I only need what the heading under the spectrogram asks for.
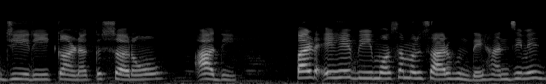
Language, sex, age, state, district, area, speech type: Punjabi, female, 18-30, Punjab, Patiala, urban, spontaneous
